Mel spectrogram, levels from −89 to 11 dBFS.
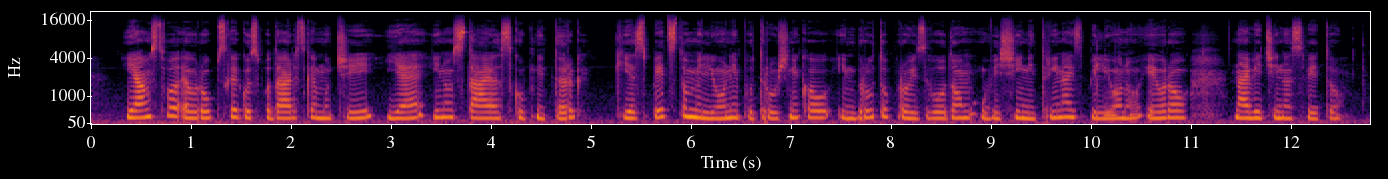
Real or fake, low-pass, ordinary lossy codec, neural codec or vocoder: fake; 19.8 kHz; none; vocoder, 44.1 kHz, 128 mel bands every 256 samples, BigVGAN v2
